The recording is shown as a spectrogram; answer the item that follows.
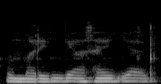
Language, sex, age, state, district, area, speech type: Dogri, male, 18-30, Jammu and Kashmir, Udhampur, rural, spontaneous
